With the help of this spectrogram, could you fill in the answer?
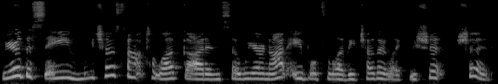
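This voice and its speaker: A woman with a high-pitched voice reads a picture book aloud to children. She phrases things deliberately, leaning on important words. She speaks as a teacher would, explaining simply to young listeners. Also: gravelly. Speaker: storybook reader and teacher.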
